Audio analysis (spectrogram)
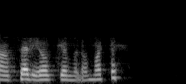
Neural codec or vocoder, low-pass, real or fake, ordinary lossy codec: codec, 16 kHz, 1.1 kbps, Voila-Tokenizer; 3.6 kHz; fake; none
